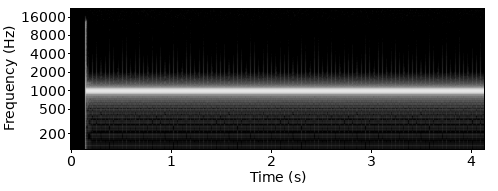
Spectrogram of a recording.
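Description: Steady 1 kHz sine test tone, the line-up reference tone that accompanies SMPTE colour bars, starting with a click just after the start and holding at one unchanging pitch.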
